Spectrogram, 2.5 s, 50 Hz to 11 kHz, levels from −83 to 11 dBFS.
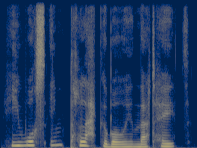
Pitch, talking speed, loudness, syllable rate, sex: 225 Hz, 145 wpm, -23 LUFS, 4.3 syllables/s, female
